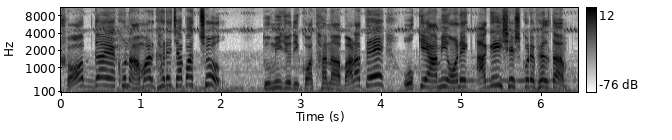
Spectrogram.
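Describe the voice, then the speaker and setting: A man voicing a hot-tempered, menacing middle-aged uncle turned ghoul with a distorted voice, in an animated horror story. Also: extremely high pitch, moderate pace.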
